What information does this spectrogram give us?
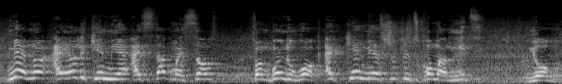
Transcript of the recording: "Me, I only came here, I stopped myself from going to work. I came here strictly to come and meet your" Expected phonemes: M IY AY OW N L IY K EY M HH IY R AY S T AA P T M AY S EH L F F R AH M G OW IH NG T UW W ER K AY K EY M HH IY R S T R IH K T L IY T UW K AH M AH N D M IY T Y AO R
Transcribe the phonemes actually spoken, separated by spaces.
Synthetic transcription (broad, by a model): M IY AY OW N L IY K EY M HH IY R AY S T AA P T M AY S EH L F F R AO M G OW IH NG T UW W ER K AY K EY M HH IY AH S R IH T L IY T UW K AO M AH N M IY T Y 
